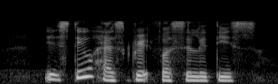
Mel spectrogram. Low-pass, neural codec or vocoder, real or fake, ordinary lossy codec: none; none; real; none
